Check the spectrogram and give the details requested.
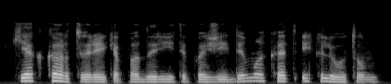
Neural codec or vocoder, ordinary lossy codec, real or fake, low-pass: none; Opus, 16 kbps; real; 7.2 kHz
